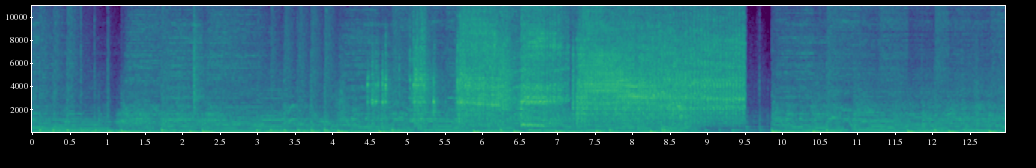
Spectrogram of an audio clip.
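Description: Rock music playing, with a cordless impact wrench rattling on a wheel's lug nuts for about four seconds in the middle.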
